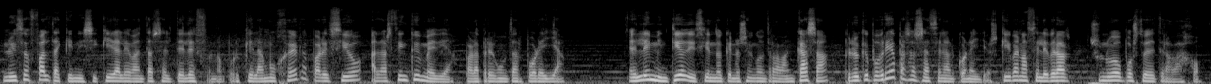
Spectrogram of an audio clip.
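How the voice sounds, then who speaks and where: A man narrates a true-crime story in a scripted, dramatic style. His voice sits a little high for a man. Faint music plays behind him. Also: fast, a little mellow.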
